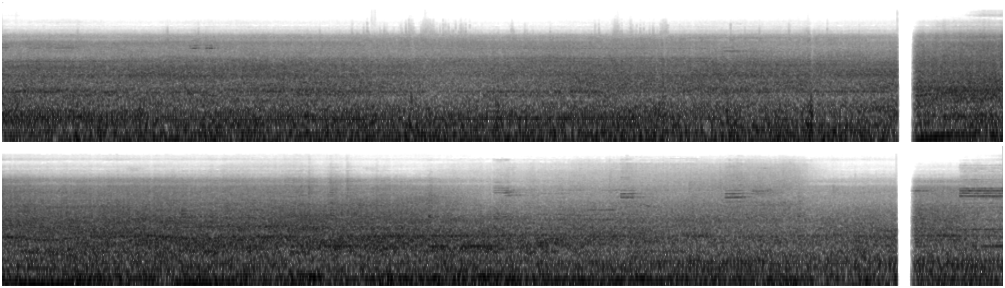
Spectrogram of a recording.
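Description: Steady traffic and road noise while moving along a busy city road: a continuous low rumble of engine and wind with a constant hiss. It drops out for an instant twice, about halfway through and near the end.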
